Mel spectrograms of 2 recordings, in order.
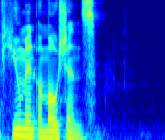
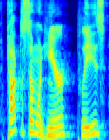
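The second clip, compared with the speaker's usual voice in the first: ordinary talk, nothing marked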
